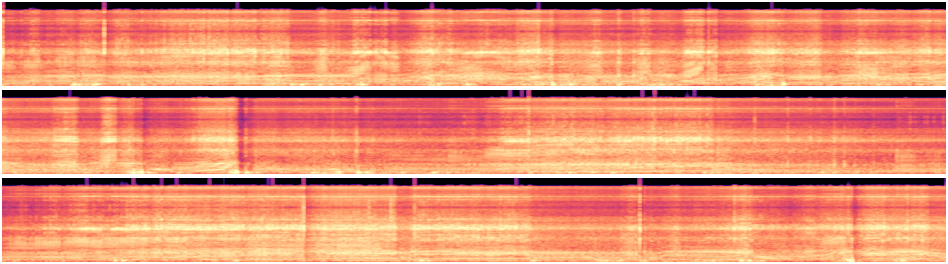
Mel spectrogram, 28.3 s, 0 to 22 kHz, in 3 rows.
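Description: Honda TRX450R quad's single-cylinder four-stroke engine, heard from on board, revving hard and backing off over and over as it is ridden flat out around a dirt motocross track. The run is broken by a few short lifts of the throttle, with rattling from the machine over the rough ground.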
